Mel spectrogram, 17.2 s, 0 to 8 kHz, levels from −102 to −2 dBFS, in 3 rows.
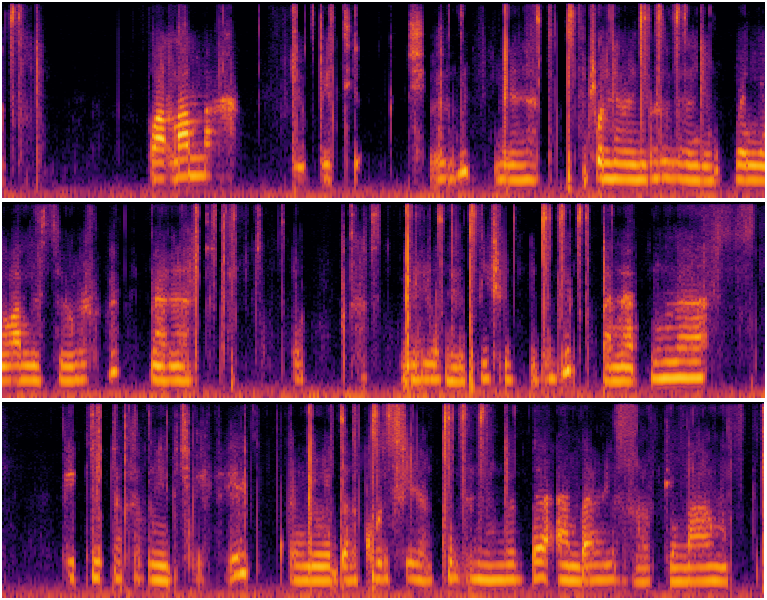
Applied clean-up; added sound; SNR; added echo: neural diffusion model UNIVERSE++.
